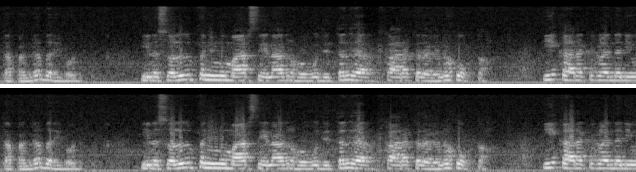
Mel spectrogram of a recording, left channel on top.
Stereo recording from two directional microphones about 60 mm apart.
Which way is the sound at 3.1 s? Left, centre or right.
Left.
